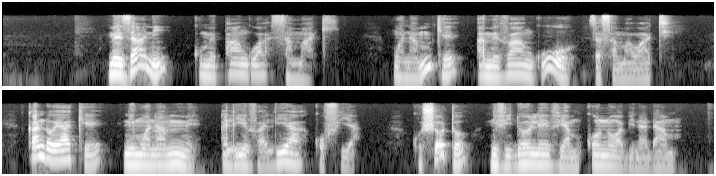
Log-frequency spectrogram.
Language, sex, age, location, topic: Swahili, male, 36-49, Mombasa, agriculture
